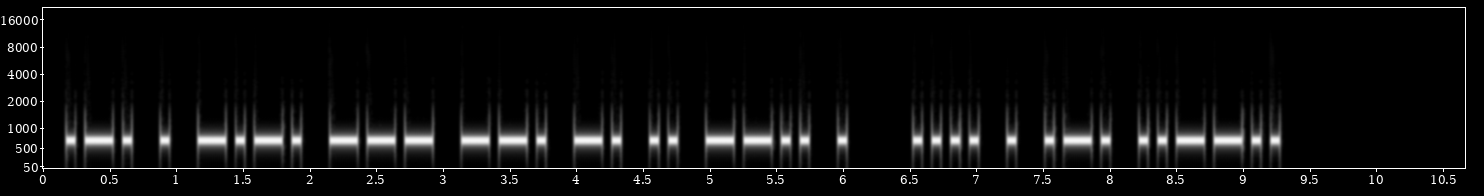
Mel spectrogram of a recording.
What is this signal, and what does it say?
Morse code, heard as a keyed tone, about 17 wpm, 700 Hz. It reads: RECOGNIZE HER?
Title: Sentences from Top 1400 Words 17wpm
